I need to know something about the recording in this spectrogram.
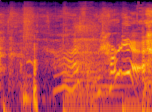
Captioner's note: laughter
